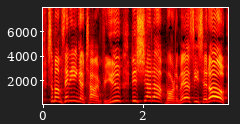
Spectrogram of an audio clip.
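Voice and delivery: loud, high fervent preaching; preaching at full force. Acted. Preacher to congregation, loud fervent preaching.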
